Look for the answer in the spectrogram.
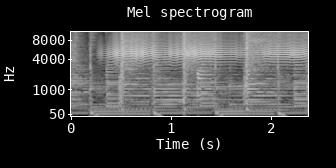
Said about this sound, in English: Right, the mosquitoes go as they buzz around your ear.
